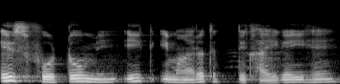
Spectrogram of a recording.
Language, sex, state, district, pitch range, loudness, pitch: Hindi, male, Uttar Pradesh, Lucknow, 115-135 Hz, -18 LUFS, 120 Hz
